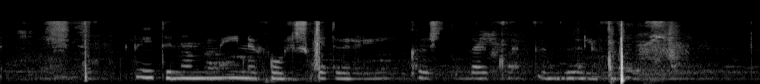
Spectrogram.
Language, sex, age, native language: Icelandic, female, 11, Icelandic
